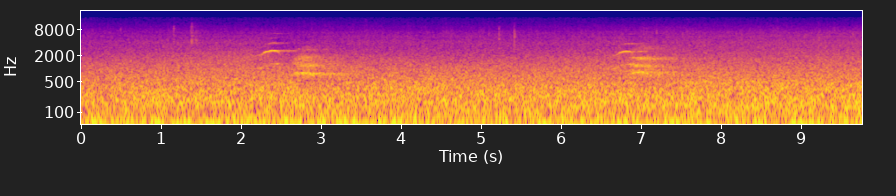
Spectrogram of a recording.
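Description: A bitter November wind rushes steadily through Foxley Wood on a cold night for the whole stretch, a dense, unbroken roar, with two brief high calls rising faintly above it several seconds apart.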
